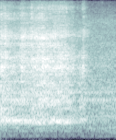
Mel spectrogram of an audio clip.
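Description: A spindle gouge cuts steadily on a wooden acorn spinning on a lathe, a continuous close rasping hiss that fades slightly near the end.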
